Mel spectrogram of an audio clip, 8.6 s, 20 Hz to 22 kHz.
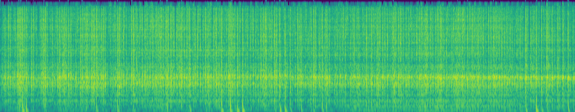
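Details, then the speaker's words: Chevrolet Captiva diesel, about 2012–2013, engine idling: irregular sharp clacks and rattle from the front of the engine; failed crankshaft pulley, barely turning, only center hub rotating. "โอเคนะครับชัดเจนนะครับก็คือมูเล่หน้าเครื่องเสียนะครับ"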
